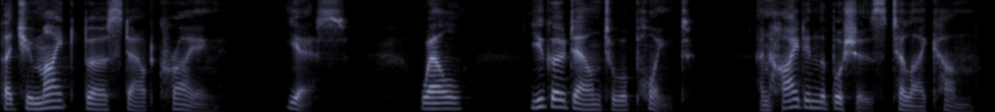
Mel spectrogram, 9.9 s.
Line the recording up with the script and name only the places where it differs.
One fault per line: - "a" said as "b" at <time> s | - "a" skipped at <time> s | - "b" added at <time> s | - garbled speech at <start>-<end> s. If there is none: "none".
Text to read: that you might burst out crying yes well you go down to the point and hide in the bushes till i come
- "the" said as "a" at 6.2 s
